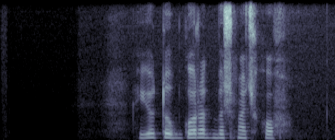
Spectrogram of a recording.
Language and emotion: Russian, neutral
